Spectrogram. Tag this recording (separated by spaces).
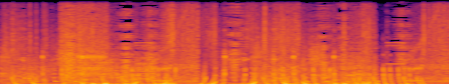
from Sounds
